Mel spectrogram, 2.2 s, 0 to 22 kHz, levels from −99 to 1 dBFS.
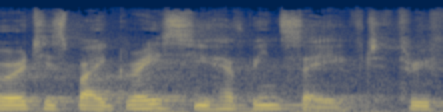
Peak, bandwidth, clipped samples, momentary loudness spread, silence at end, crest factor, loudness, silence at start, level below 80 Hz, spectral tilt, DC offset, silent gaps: -10 dBFS; 16 kHz; under 0.1%; 7 LU; 0 s; 16 dB; -27 LUFS; 0 s; -52 dBFS; -5 dB/octave; under 0.1%; none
